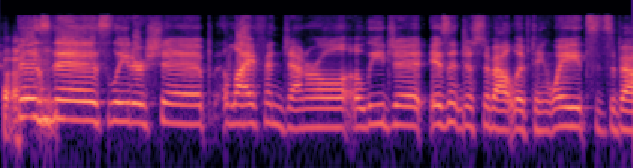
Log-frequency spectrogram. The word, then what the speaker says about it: Allegiate: Allegiate rhymes with collegiate.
